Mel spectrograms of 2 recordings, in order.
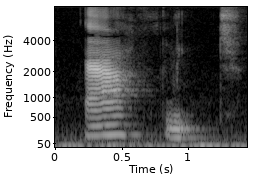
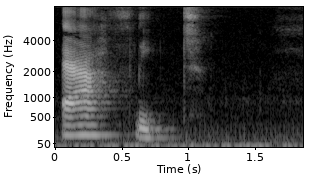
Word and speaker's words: athlete: Pay attention to the stress in this word, athlete. The stress falls on the first syllable. Again, athlete, bathrobe, panther, toothpaste, birthday, something, pathway, toothpick.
